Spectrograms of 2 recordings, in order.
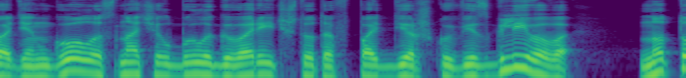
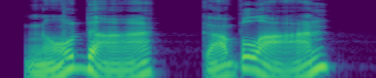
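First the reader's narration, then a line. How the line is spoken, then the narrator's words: Creaky old falsetto. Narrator (Russian): проскрипел старческий фальцет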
